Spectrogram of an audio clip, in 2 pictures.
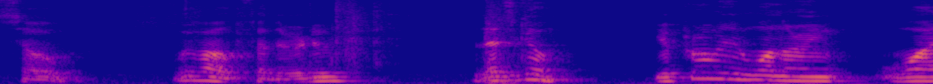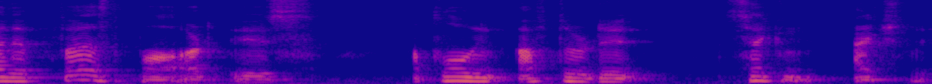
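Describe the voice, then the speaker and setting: With a Polish accent and a fairly high pitch, a man speaks at a moderate pace, using very wide pitch swings and long, frequent pauses. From Poland. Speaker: origami tutorial creator. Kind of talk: tutorial. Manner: halting, searching for words.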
